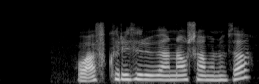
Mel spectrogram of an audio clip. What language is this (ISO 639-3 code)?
isl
